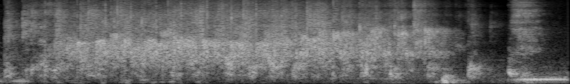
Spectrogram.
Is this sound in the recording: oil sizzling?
no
